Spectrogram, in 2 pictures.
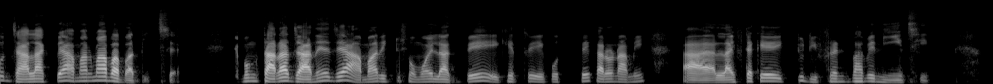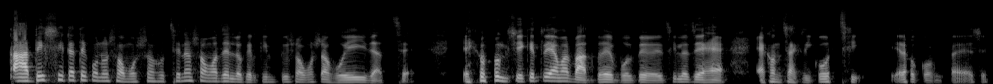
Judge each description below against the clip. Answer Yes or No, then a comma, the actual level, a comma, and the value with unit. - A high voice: No, low, 130 Hz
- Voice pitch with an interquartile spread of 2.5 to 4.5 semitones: No, average, 5.1 semitones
